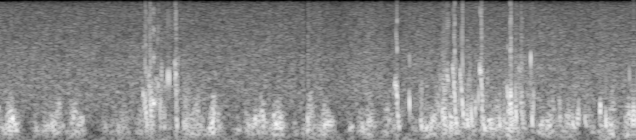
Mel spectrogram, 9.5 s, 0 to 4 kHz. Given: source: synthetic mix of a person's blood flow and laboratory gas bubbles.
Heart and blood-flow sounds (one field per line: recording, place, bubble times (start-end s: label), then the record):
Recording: Doppler ultrasound of blood flow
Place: precordium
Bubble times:
2.17-2.61 s: bubbles
2.65-2.73 s: bubbles
2.78-2.89 s: bubbles
5.93-6.07 s: bubbles
6.15-6.22 s: bubbles
6.33-6.41 s: bubbles
6.62-7.38 s: bubbles
7.51-8.09 s: bubbles
8.40-8.93 s: bubbles
9.02-9.18 s: bubbles
9.45-9.55 s: bubbles
From the record:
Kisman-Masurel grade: 233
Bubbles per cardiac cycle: several, 3 to 8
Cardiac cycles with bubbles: 50 to 99%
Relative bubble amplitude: loud (0.450 to 0.775)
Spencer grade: 3 (all of the cardiac periods contain showers or single bubble signals, but not dominating or overriding the cardiac motion signals)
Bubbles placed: anywhere in the cardiac cycle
